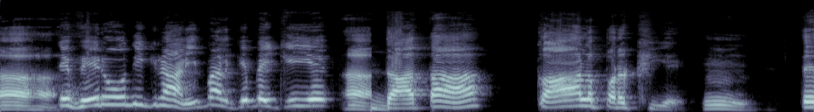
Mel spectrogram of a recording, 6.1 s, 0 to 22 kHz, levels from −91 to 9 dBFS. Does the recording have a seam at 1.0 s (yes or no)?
no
